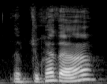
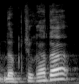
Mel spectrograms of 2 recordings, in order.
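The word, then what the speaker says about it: 넓죽하다: 리얼 비읍은 원칙적으로요, 대표음이 리얼입니다. 단 밥다, 넙죽하다, 넙둥글다, 이 예시만, 이 세 개의 예시만 밥다, 넙죽하다, 넙둥굴다만 비읍으로 발음한다는 것 절대 잊어버리지 마시고요.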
